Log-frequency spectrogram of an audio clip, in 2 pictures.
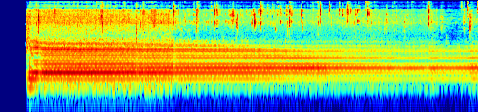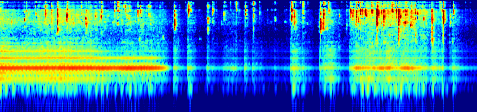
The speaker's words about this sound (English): So here's the sound of the hum of the midshipman fish. And this is the one I'll mostly be talking about.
